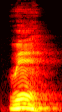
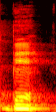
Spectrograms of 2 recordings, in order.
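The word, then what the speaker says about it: བས: always read it as, every time you see ba as the root letter and sa as suffix in between two dots, always read it as we. Never read it as be.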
